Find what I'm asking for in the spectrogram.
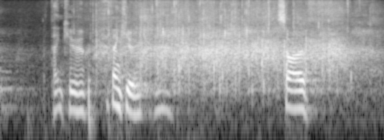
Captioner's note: audience clapping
